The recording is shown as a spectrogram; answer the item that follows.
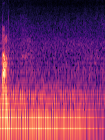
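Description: A motor vehicle's engine drone that fades away, over a steady low hum.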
